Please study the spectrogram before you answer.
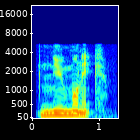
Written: pneumonic

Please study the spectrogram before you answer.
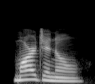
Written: marginal

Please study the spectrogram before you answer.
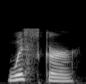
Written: whisker

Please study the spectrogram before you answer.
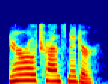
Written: neurotransmitter

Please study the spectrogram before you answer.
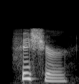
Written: fissure

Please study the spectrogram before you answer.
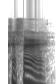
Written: prefer

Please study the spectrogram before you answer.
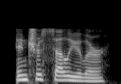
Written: intracellular

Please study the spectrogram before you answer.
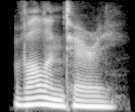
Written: voluntary

